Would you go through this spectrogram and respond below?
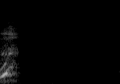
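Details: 16-year-old girl with Tourette syndrome; vocal tic she calls a "backwards hiccup", first noticed around end of 7th or 8th grade, initially monthly, now several times a day.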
